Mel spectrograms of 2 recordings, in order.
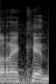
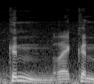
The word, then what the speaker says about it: Regen: Regen ternyata bukan Regen atau Regen, tapi Regen rezeki genah.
